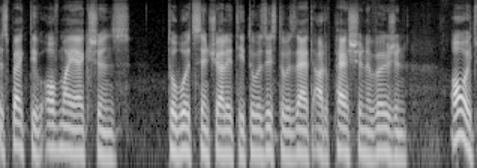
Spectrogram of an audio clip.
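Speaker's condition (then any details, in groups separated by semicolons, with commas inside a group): No condition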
